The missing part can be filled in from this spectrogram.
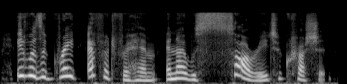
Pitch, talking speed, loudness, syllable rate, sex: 265 Hz, 205 wpm, -18 LUFS, 5.6 syllables/s, female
